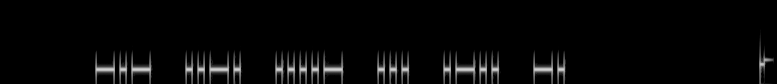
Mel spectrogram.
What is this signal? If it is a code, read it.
Morse code, heard as a keyed tone, about 20 wpm, spaced as for 15 wpm, 700 Hz. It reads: KF4SLN
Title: 200 Lesson 32g - Letter k - Call Signs 20wpm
